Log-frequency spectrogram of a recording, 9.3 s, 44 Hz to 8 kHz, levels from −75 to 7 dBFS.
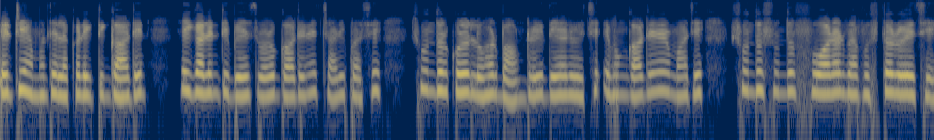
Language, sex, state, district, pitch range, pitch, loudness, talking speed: Bengali, female, West Bengal, Jalpaiguri, 235-265 Hz, 245 Hz, -19 LUFS, 180 wpm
